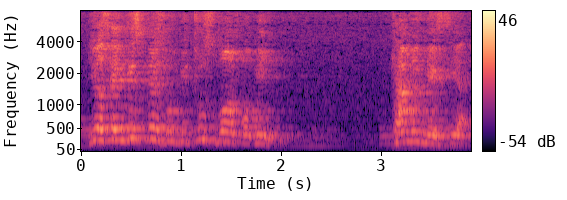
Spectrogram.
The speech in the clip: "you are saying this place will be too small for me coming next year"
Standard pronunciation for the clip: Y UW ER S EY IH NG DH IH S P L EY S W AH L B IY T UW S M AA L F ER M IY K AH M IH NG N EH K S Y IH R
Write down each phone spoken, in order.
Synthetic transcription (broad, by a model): Y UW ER S EY IH NG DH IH S P L EY S W AH L B IY T UW S M AA L F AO M IY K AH M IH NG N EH S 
